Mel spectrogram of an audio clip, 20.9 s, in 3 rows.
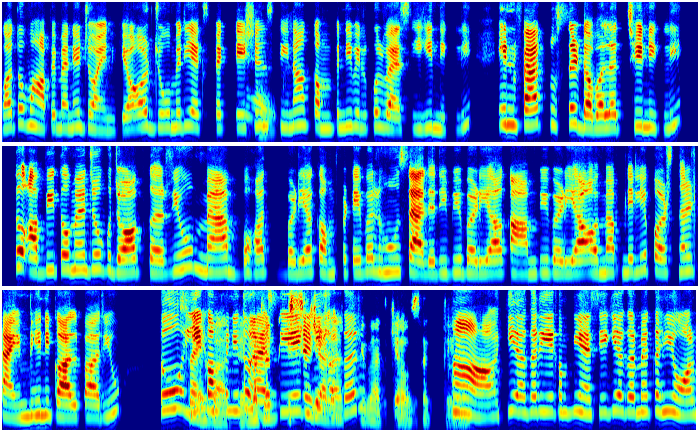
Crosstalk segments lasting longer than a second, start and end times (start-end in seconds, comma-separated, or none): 15.7-17.6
